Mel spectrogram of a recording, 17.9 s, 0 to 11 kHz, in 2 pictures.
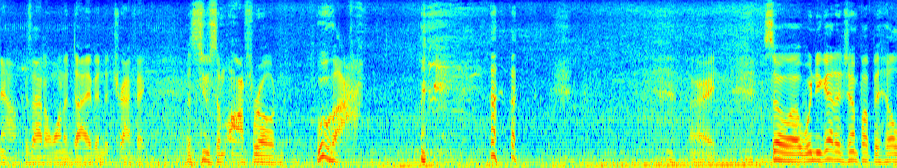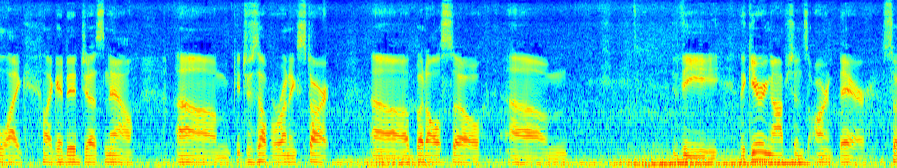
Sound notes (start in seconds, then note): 3.2 sighs loudly; 4.0 speaker laughing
